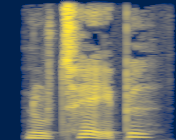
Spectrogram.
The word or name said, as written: notabel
